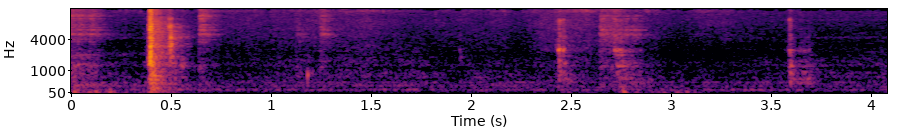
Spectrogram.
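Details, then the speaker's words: Amiga 3000 floppy drive makes sharp, irregular clicks as a disc is inserted, despite cleaning; the drive ticks at idle until NoClick software silences it. "one of the problems I was having is that it goes click Kitty click and I cleaned it and and everything but when I put a disc in it"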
